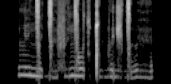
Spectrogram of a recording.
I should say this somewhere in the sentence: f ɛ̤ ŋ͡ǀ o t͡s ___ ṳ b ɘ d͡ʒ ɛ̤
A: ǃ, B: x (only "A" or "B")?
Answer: A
